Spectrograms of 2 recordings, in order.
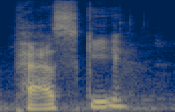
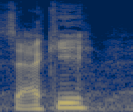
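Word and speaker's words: Psaki: How do you say her name? Paskey? – Saki. – Saki? – Yeah.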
